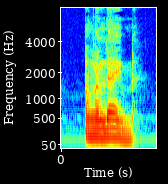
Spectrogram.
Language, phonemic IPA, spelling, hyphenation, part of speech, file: Dutch, /ˈɑ.ŋə(l)ˌlɛi̯n/, angellijn, an‧gel‧lijn, noun, Nl-angellijn.ogg
- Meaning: a fishing line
